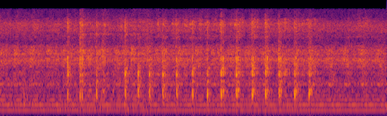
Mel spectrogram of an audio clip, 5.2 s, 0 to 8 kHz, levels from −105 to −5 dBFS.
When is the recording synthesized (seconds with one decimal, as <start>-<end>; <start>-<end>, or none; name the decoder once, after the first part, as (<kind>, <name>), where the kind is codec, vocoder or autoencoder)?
1.1-2.0 (codec, DAC)

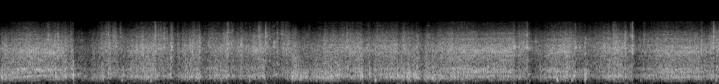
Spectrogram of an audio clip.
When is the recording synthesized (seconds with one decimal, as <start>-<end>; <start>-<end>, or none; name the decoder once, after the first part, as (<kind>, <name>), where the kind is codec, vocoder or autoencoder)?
none

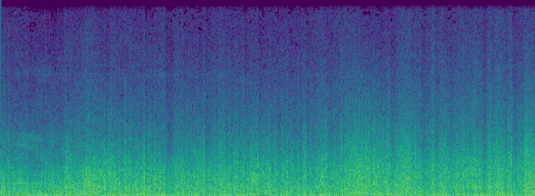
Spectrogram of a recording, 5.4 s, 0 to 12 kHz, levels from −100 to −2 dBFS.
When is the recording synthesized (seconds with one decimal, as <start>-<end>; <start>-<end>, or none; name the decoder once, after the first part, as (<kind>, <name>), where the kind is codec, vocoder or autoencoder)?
0.5-1.4 (codec, DAC)

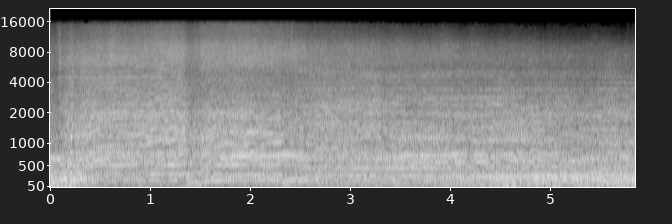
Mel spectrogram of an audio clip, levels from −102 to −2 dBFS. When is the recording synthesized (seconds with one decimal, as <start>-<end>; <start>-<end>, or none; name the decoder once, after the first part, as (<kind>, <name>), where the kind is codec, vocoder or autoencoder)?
none

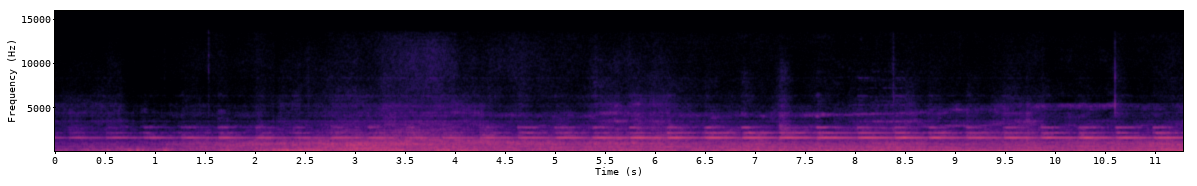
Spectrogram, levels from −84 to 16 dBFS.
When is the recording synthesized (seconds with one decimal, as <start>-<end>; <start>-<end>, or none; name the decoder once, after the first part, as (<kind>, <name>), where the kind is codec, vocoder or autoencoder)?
0.0-7.8 (codec, DAC); 8.5-11.3

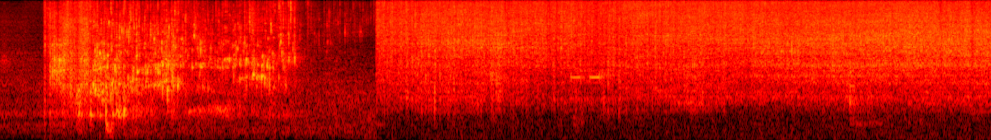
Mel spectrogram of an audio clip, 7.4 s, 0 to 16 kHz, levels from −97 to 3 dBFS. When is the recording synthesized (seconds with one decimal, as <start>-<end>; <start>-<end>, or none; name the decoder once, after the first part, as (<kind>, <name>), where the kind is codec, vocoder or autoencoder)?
0.0-0.7 (codec, DAC)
